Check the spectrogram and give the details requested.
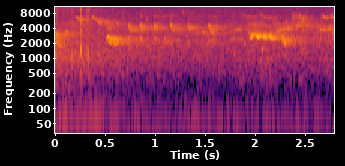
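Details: Male Common Blackbirds whistling in a territorial contest, marking breeding territory with song; faint warbled phrases around the middle pitch, one near the start and a brighter burst after two seconds, over low background noise.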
